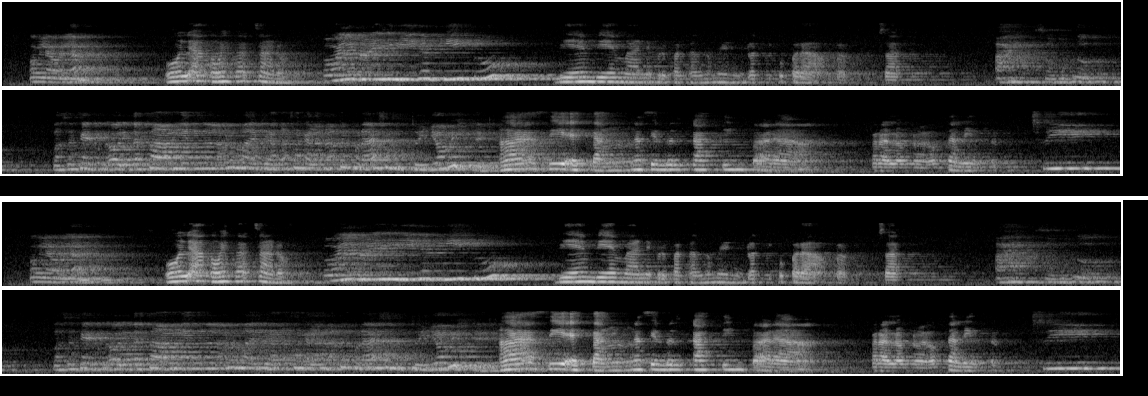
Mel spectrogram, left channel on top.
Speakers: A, on the left (about 25°); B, on the right (about 30°).
A: Hola, hola.
B: Hola, ¿cómo estás, Charo?
A: Hola Noeli, bien aquí, ¿tú?
B: Bien, bien, vale, preparándome un ratico para, para usar.
A: Ay, somos dos. Pasa que ahorita estaba viendo la broma de que van a sacar la nueva temporada de Somos tú y yo, ¿viste?
B: Ah, sí, están haciendo el casting para, para los nuevos talentos.
A: Sí.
